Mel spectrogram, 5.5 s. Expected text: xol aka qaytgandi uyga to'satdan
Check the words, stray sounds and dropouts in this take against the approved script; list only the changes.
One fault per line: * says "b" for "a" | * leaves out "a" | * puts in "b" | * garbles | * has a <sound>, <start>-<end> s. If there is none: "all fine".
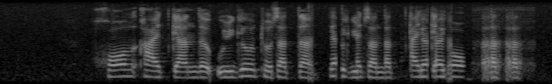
* leaves out "aka"
* garbles
* has a laugh, 4.8-5.2 s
